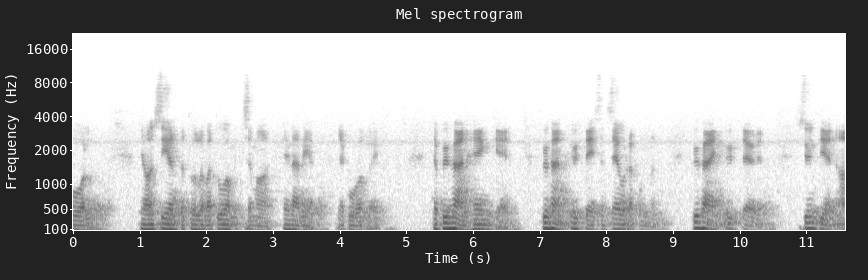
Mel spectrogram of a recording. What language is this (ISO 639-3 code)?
fin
